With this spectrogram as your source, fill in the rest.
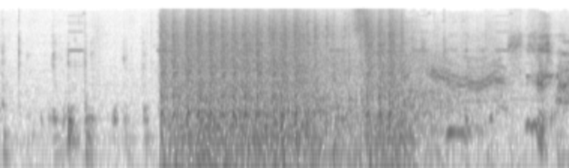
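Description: A machine gun fires a rapid burst.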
